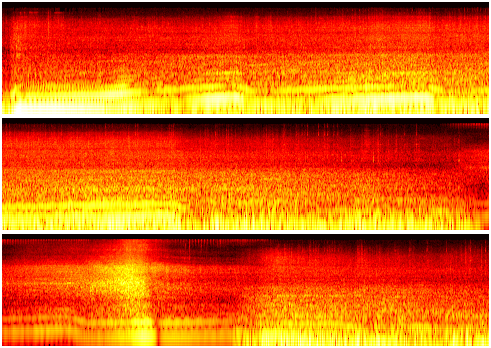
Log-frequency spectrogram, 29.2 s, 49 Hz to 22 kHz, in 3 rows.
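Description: Mercedes-Benz 280SL's straight-six engine heard from the open cockpit while driving, pulling up through the gears: the pitch climbs and drops at two upshifts, then holds steady at a cruise. About twenty seconds in the engine eases off, a rising rush of noise cuts off sharply, and the engine then picks up again.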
